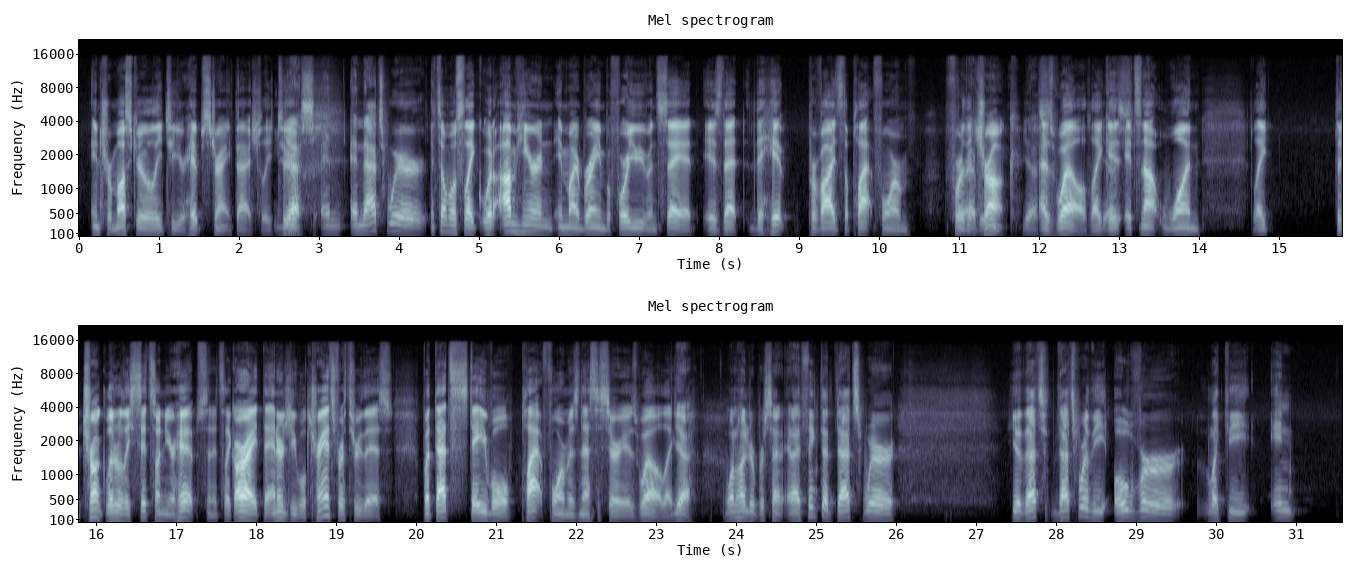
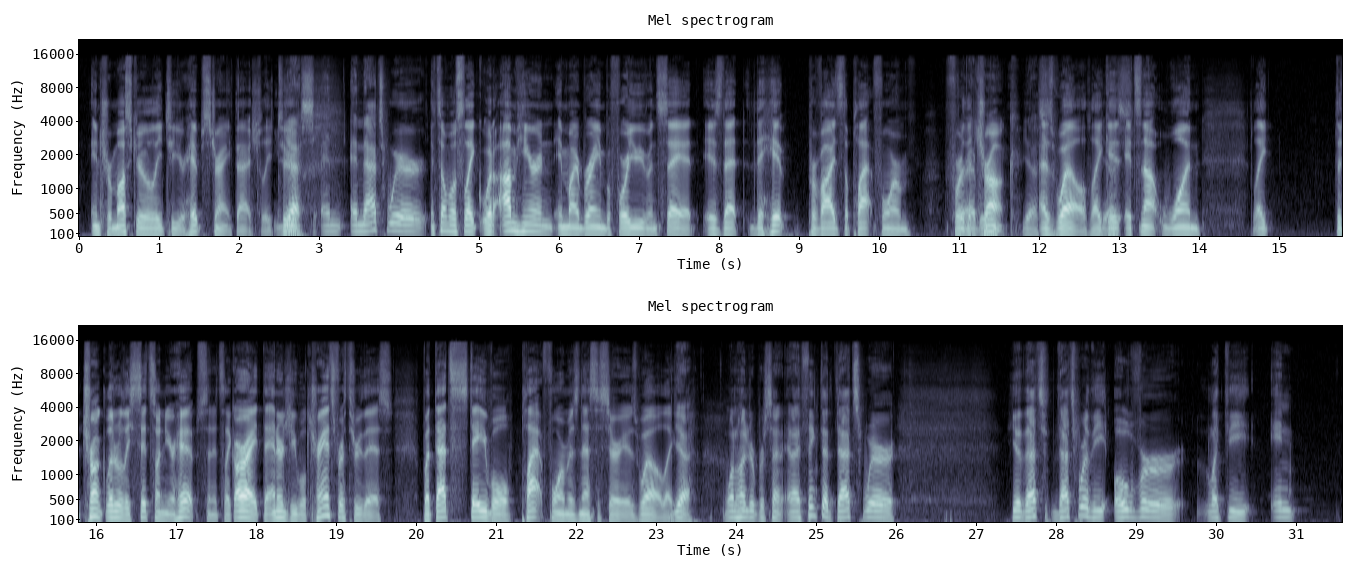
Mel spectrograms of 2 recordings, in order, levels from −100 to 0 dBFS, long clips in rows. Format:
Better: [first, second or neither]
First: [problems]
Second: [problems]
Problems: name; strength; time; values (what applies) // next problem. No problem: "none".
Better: second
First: thin; very; fading below 750 Hz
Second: none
